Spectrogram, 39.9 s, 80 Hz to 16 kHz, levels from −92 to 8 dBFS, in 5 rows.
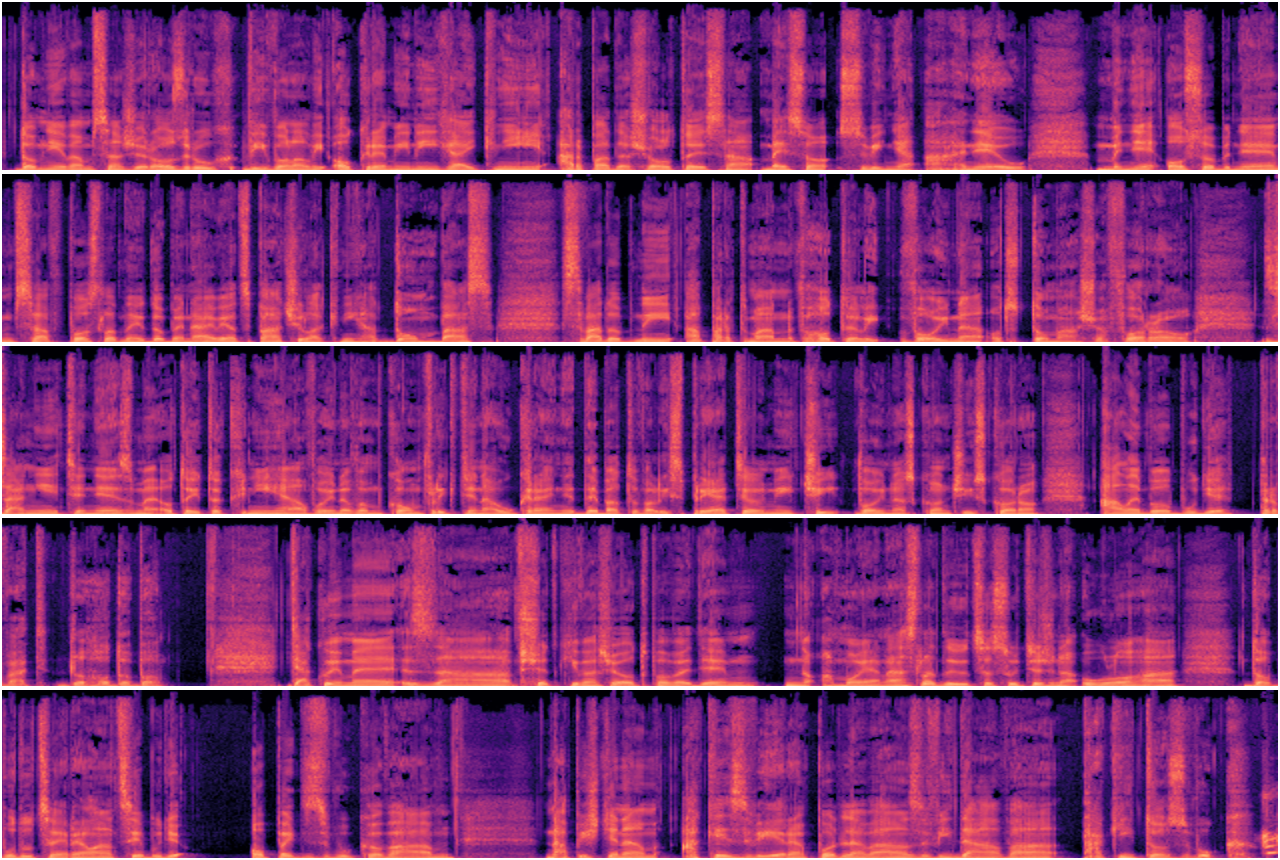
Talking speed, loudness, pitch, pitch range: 120 wpm, -16 LUFS, 95 Hz, 85-110 Hz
